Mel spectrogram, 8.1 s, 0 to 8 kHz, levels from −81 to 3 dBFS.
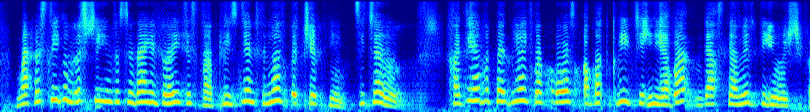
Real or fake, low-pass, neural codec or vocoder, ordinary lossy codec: fake; none; codec, 16 kHz, 0.5 kbps, FreqCodec, smaller model; none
